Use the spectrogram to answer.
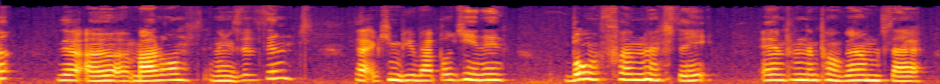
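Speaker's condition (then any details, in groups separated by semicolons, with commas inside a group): Cerebral palsy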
